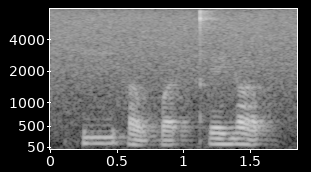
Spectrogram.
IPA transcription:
h iː˥ h ɐ˨˩ w p ɐ˨˥ t̚ t̪ʰ e˥ j ɐ˨˥ p̚

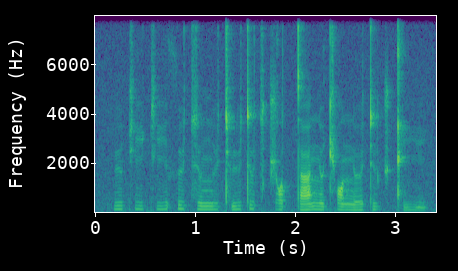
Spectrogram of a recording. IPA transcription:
y c i c i θ y t͡s ʉ ɲ y tʼ y t ʉ t͡s t͡ʃ ɔ tː a n ø cʰ ɔ n ø t y t͡ʃ kʼ i

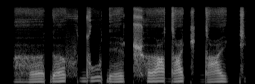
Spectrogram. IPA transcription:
ɦ œ˩˧˩ ɗ œ˧˥˧ f d u˧˥˧ ɗ e˩˧˩ ʈ͡ʂʰ œ˧˥˧ dˤ i˧˥˧ t͡ʃ dˤ e˧˥˧ c

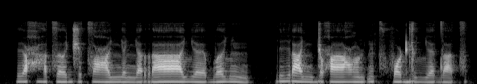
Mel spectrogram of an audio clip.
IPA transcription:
ɪː ħ ɦ a t͡s ɜ d͡ʒ əː t͡s ʕ ɪ ɲ a ɲ a r aː ʎ ɛː b ɜ ʎ ĩ | ɾ i ɾ aː ɲ ɟ o ħ aː ʕ õ ɖ ɗ ĩ t͡s f ɔ ɖ ɡ j ə ʎ ɛ d a t͡s

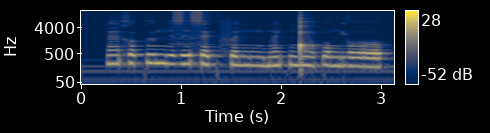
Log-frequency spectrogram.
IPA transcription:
ẽ x ɵ k ɨ ŋ i z i s e k f e ŋ ɪ ŋ b ẽ k ŋ͡ǃ ĩ u̯ ɠ o ŋ j ɤ

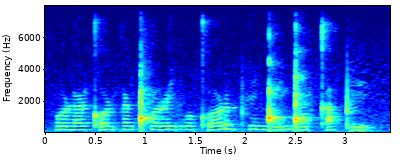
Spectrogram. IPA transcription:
o ɳ ɐ ɭ kʼ o ɳ k ɐ ɳ ǃʰ o ɭ i v o kʼ o ɽ ɐ ɖ pʰ i ŋ͡ǃ i ŋ͡ǃ o f kʼ a f pʼ i

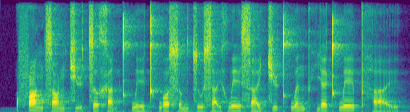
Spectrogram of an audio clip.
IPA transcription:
f ɑ˥˨ ŋ s ɑ˨˦ ŋ t͡ɕ y̰˨˩ t͡s ɤ˦ x a̰˨˩ n kʰ w e˨˦ ɪ̯ kʰ w ɔ˦ s ʊ˨˦ ŋ t͡s u˨˦ s a̰˨˩ ɪ̯ x w e˥˨ ɪ̯ s a˨˦ ɪ̯ t͡ɕ y˦ kʰ w ə˦ n pʰ j ɛ˦ kʰ w e˦ ɪ̯ pʰ a̰˨˩ ɪ̯

